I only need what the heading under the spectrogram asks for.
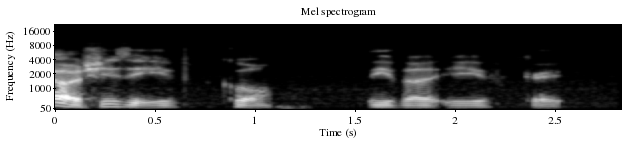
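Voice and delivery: ordinary delivery

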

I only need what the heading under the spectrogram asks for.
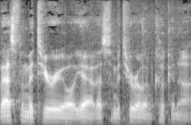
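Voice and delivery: mock dead-serious deadpan delivery. Retelling what a funny podcaster said, imitating dead-serious delivery. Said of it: "He was being dead serious".

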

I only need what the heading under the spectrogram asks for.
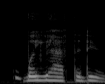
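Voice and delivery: plain

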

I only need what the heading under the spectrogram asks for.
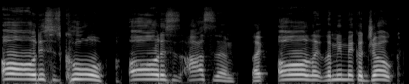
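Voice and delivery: very high, slow American tourist voice. Retelling a waitress doing an impression of americans: retelling an impression of americans. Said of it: "Can I do an impression of you?".

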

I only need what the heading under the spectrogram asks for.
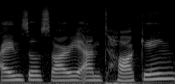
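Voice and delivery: ordinary talk, nothing marked

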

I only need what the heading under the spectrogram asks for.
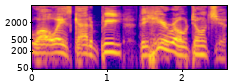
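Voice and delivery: rough, creaky, rasping character voice. Retelling a movie scene, quoting the wife: Weezy Jefferson voice. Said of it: "You sound just like Weezy".

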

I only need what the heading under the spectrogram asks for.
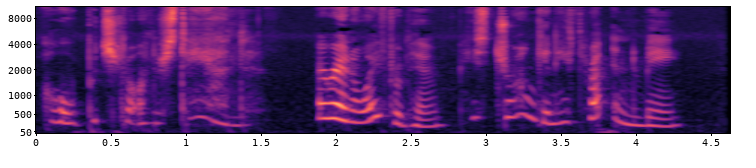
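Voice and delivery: high, swooping, worked-up, excited tone. Amy answers Dick about the man standing by the light, excited. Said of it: "answered Amy excitedly".

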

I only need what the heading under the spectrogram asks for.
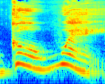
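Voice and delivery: put-on very high, strong, mean toddler voice, drawn out. Speaker retells a two-year-old girl's reply, imitating a mean two-year-old. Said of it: "in her really strong, mean 2-year-old face".

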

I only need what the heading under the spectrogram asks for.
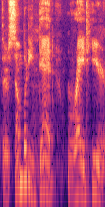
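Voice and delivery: mock insistent, urgent, mildly belted cry. Retelling what a woman shouted at a man ordering her away, imitating her belting it out. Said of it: "she's literally just belting this out".

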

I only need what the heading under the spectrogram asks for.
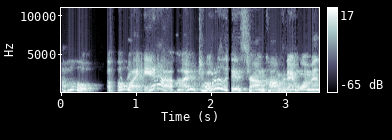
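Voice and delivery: high, thrilled, delighted voice.

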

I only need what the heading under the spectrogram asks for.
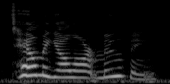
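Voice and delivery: loud, high-pitched bellowing. Katie pushes back from the dinner table toward her parents, bellowing. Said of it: "she bellowed".

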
